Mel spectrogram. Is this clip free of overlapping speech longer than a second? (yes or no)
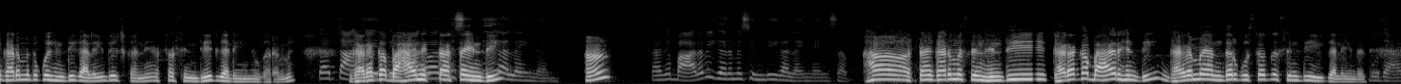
no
